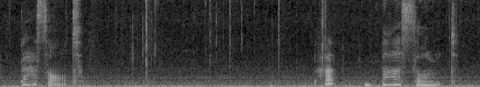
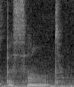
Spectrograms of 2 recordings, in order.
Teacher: the British pronunciation puts the emphasis on the first syllable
